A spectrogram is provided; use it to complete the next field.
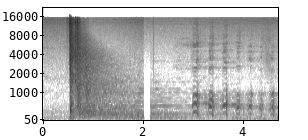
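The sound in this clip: A pump-action shotgun fires one sharp, loud blast with a decaying tail, followed by a brief dropout to silence and then people talking.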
